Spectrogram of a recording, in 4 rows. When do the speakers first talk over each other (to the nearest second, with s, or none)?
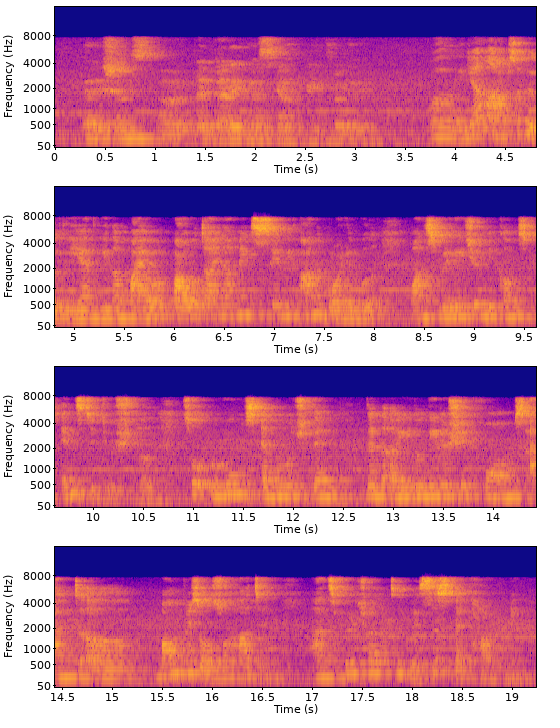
none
